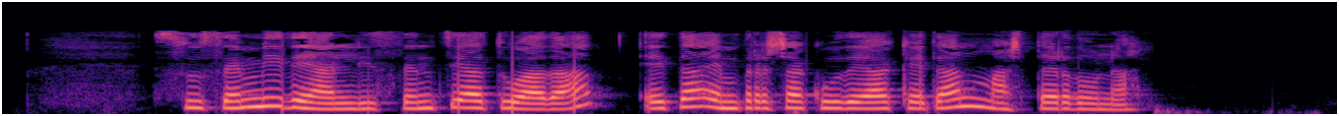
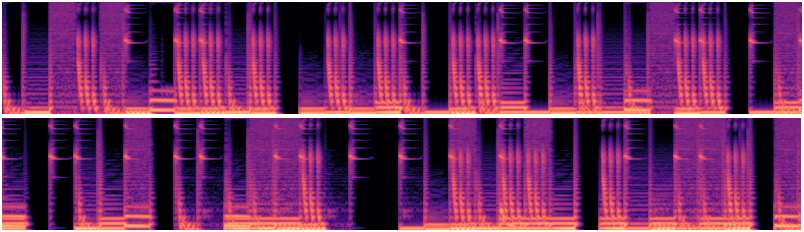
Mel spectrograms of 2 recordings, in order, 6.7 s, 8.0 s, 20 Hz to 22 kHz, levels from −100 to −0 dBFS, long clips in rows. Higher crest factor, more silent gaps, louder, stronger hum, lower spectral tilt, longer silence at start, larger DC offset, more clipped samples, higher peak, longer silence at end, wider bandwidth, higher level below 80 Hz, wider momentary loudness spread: about the same, 16 dB vs 14 dB; second, none vs 1.42-1.50 s, 3.66-3.74 s, 4.17-4.24 s, 4.79-4.87 s, 5.87-5.99 s, 6.92-6.99 s, 7.80-7.87 s; second, -27 LUFS vs -22 LUFS; neither; about the same, -5 dB/octave vs -6 dB/octave; first, 0.8 s vs 0 s; neither; neither; second, -12 dBFS vs -6 dBFS; first, 1 s vs 0 s; second, 8 kHz vs over 20 kHz; second, -68 dBFS vs -24 dBFS; first, 9 LU vs 5 LU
